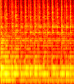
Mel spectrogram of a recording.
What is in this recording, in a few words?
MANDOLIN, Tremol Mandolin; StTremolMandolin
